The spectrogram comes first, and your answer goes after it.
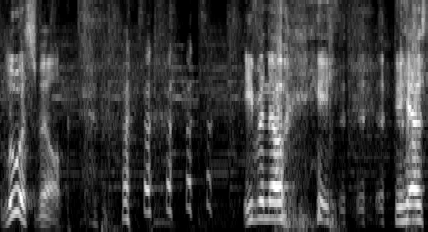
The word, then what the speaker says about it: Louisville: corey i really appreciate that but it is louisville yes moines how do you say st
